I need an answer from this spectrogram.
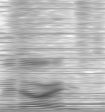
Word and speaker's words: Midori: about to start and it's really hard not to put emphasis on any syllables in Midori or to put even emphasis it's like I always want to put emphasis on the the me or the dough and you're just not supposed to do that just like saki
